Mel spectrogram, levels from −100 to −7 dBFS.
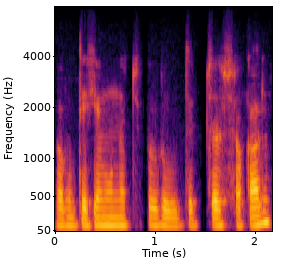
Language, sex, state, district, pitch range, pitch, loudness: Bengali, male, West Bengal, Jhargram, 110-115 Hz, 110 Hz, -25 LUFS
